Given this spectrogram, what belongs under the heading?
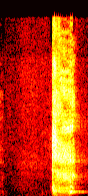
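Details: A single short, harsh cough from a child, heard amid play and music.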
